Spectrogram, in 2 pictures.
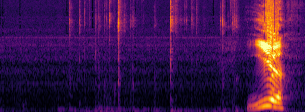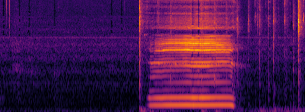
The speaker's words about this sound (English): So, hold on. Typing about the … deal.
